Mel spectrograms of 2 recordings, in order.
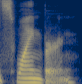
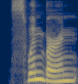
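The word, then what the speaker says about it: Swinburne: "This man Swinburn," he began, attempting to put his plan into execution and pronouncing the ilong. "Who, Swinburn?" he repeated with the same misprononunciation. the poet. Swinburn, she corrected. Yes, that's the chap, he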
